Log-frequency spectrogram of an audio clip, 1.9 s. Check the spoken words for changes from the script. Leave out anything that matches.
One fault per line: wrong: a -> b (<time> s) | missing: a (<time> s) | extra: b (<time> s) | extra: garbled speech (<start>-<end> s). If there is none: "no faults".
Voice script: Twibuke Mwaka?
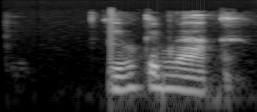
no faults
